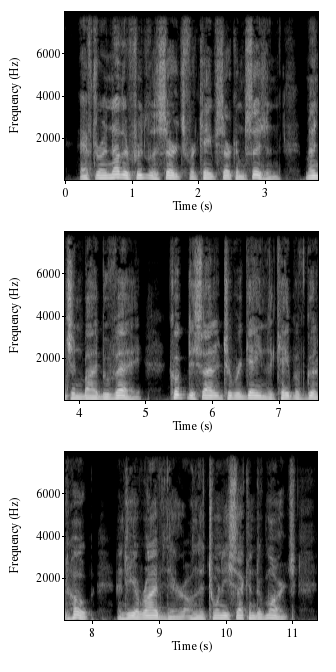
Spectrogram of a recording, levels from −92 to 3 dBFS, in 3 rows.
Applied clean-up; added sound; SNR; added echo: none; none; none; none.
